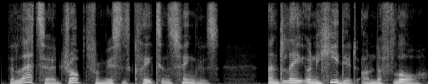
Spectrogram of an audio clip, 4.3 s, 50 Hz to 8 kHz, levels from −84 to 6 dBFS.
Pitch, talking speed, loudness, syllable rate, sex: 140 Hz, 180 wpm, -17 LUFS, 5.4 syllables/s, male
